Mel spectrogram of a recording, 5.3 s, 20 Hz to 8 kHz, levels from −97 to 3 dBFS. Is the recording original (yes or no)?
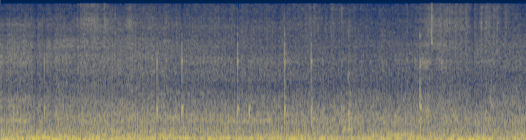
no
